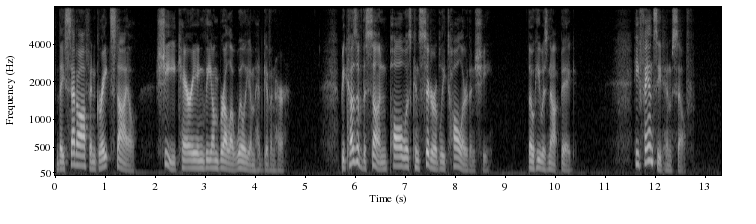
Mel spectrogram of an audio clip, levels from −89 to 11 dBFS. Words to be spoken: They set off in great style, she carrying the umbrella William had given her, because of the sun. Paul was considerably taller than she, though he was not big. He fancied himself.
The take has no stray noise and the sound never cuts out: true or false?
true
